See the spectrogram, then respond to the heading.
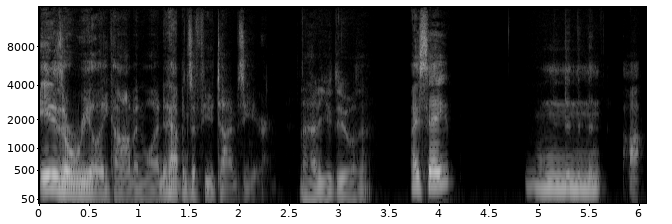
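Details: Stuttering in an adult man, real, who has stuttered since childhood and describes a strong stutter with blocks; spontaneous podcast interview speech.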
